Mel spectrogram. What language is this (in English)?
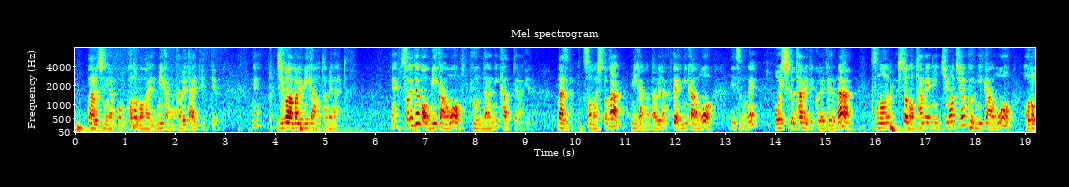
Japanese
